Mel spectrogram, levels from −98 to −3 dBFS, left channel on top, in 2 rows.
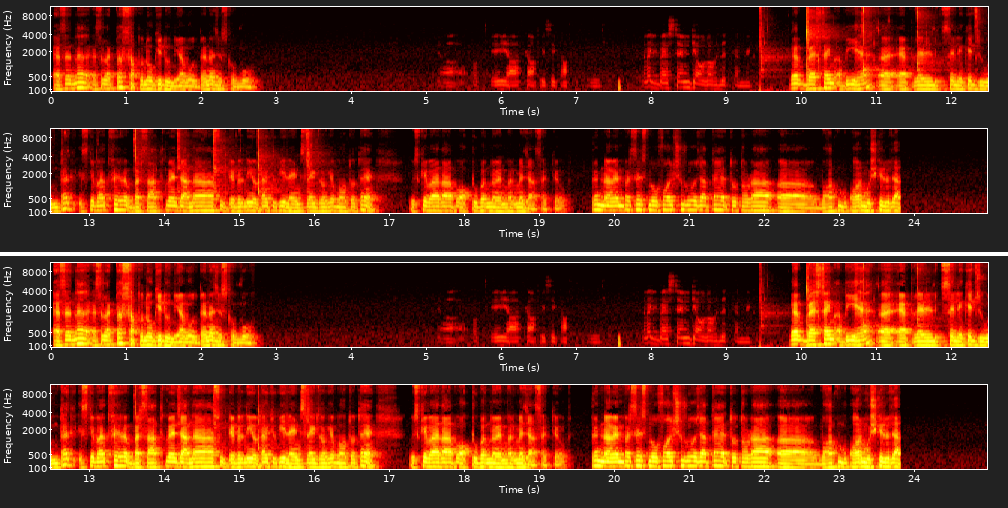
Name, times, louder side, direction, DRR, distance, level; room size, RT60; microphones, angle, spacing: voice 1, 0.0-2.7 9.8-19.4 19.7-23.8, right 6 dB, 60° right, 0.4 m, -27 dB
voice 2, 5.1-7.3 7.9-9.3 18.4-18.8, equal, ahead, 7.7 m, -58 dB
Water / Splash splatter, 9.3-16.6, left 4 dB, 20° left, 1.3 m, -46 dB
head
